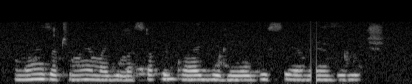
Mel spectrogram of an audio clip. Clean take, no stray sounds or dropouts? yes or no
no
